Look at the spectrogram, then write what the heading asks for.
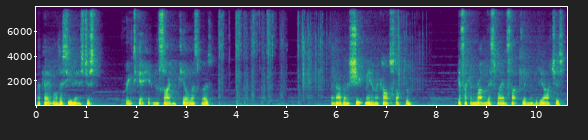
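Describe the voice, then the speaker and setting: Low-voiced man casually commentating a strategy game. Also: level tone, a little fast, pauses often, soft background music. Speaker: gaming video creator commentating his own playthrough.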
